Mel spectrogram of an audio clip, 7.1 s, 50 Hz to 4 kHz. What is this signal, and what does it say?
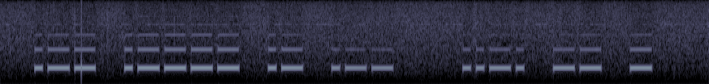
Morse code, heard as a keyed tone, about 18 wpm, spaced as for 15 wpm, 500 Hz. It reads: W1AW FMT
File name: w1aw-fall-80m-snip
